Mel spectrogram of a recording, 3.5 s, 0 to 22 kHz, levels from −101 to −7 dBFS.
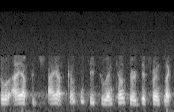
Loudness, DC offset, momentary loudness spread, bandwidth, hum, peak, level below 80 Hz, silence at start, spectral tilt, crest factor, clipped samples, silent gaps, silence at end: -23 LUFS; under 0.1%; 11 LU; 5.6 kHz; none; -6 dBFS; -68 dBFS; 0 s; -7 dB/octave; 18 dB; under 0.1%; none; 0.1 s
